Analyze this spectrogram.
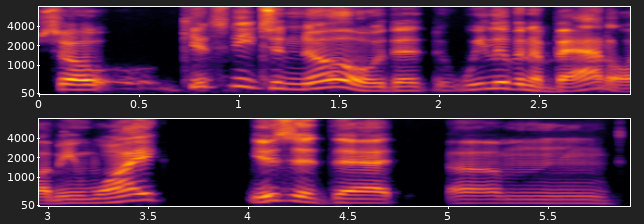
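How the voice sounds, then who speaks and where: An older man speaking in an earnest, measured way, like someone teaching, and pausing often with "uh". His voice sits at a middle pitch and is recorded dry and close, with no room sound. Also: very animated, darkish tone, dry recording. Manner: earnest, measured, with frequent "uh" pauses. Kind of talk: interview answers, teaching tone.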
